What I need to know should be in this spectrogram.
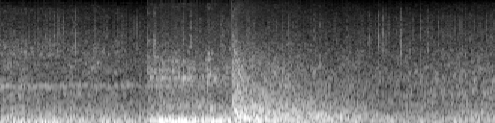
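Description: A heavy metal door grinds open.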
